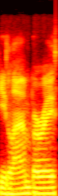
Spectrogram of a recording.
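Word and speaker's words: Guillain-Barré: that would be called Guillain-Barre syndrome or gilamber syndrome is one of our French speaking clinical problem solvers Morning Report colleagues told us um a while ago that that's the correct pronunciation is gilam but it's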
